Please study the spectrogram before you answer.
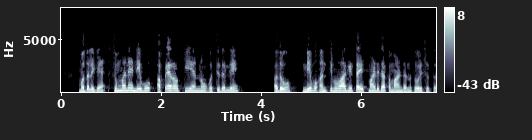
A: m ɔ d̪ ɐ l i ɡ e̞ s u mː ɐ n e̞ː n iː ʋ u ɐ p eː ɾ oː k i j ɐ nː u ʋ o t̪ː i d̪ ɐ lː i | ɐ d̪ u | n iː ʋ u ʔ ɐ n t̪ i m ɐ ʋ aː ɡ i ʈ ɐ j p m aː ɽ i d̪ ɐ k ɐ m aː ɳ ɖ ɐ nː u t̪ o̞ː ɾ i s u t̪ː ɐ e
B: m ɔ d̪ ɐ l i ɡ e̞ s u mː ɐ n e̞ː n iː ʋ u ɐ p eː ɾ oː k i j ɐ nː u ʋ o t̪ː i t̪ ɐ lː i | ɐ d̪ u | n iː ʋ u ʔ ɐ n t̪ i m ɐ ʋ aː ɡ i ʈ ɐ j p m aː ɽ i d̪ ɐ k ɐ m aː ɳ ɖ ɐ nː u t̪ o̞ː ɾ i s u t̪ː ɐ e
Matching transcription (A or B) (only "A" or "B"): A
